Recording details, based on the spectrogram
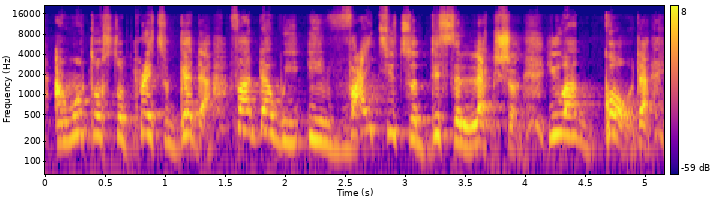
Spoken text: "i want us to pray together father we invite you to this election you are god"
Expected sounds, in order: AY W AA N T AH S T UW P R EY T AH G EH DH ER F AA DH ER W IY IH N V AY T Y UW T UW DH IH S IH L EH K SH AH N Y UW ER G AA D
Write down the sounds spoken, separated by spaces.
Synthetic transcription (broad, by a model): AY W AA N T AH S T UW P R EY T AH G EH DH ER F AA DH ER W IY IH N V AY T Y UW T UW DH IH S IH L EH K SH AH N Y UW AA G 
